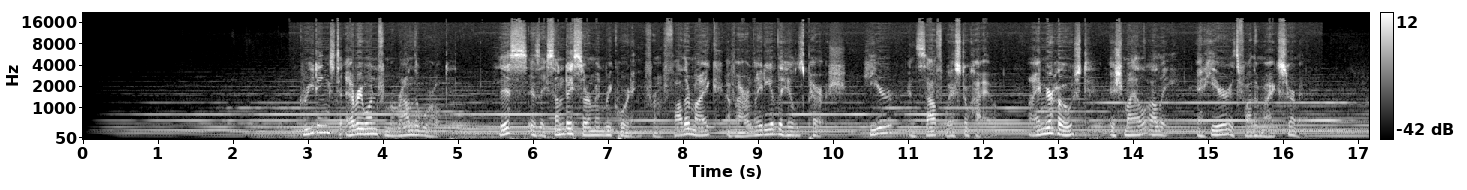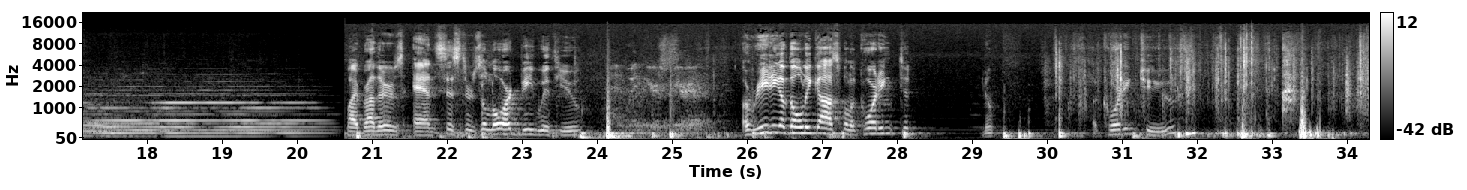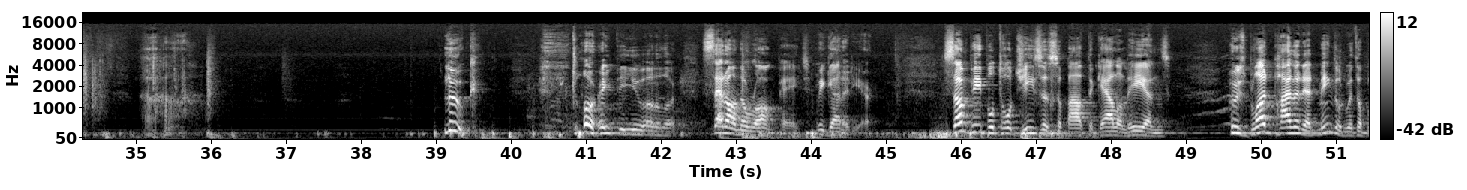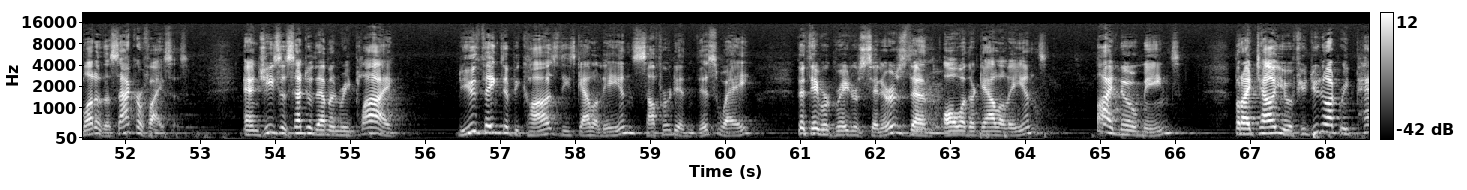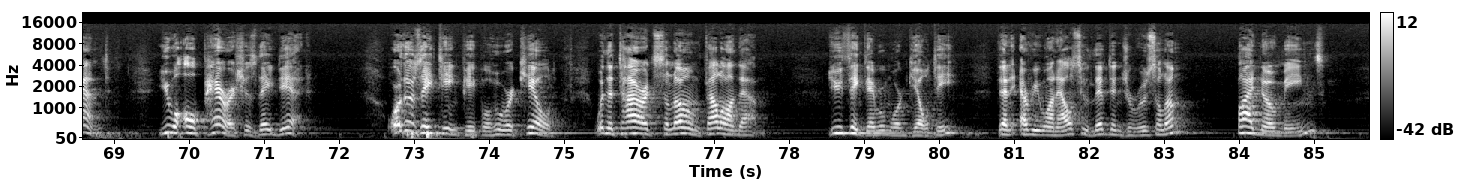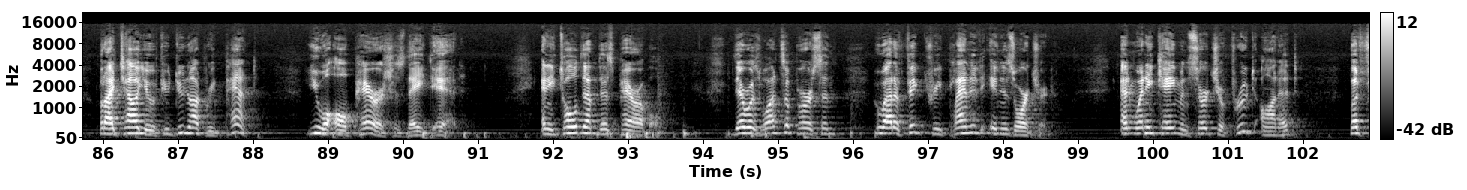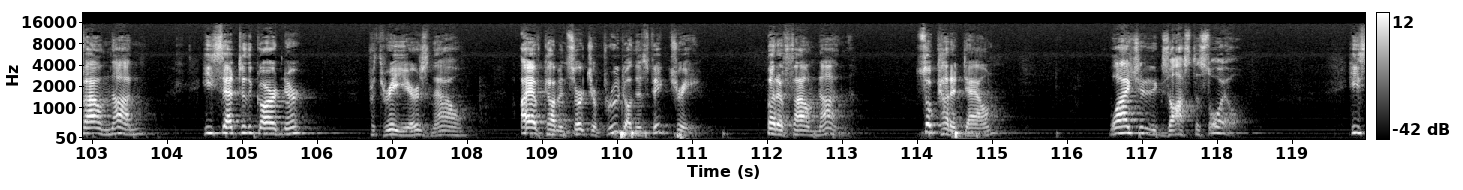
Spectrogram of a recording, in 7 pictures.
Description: Sermon on Luke 13:1-9 - Our Lady of the Hills - Church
